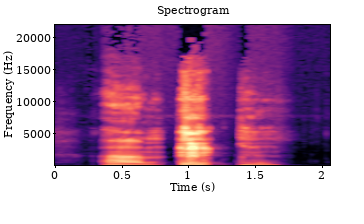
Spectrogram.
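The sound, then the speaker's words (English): A person with allergies clears their throat in three short, rough, voiced bursts separated by brief pauses. “I apologize for that clearing my throat”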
